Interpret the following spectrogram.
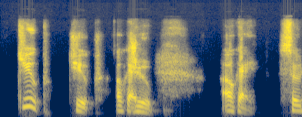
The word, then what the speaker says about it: Jupe: It's Jupe.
